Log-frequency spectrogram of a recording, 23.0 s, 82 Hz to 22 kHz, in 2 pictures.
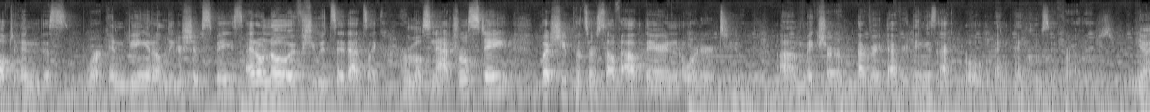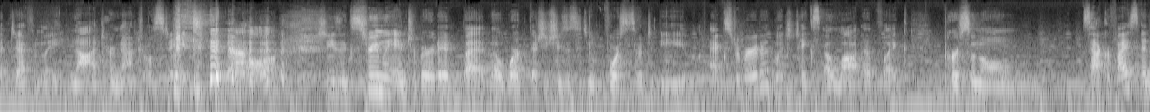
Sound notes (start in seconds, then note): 13.2 laughs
